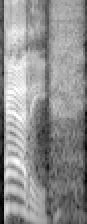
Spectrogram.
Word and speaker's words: CADDi: Caddy.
